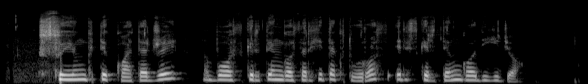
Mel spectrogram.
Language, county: Lithuanian, Marijampolė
